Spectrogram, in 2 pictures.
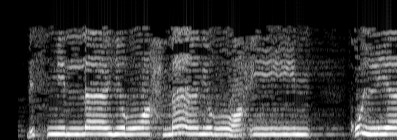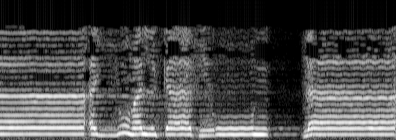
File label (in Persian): سوره کافرون حفص عن عاصم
